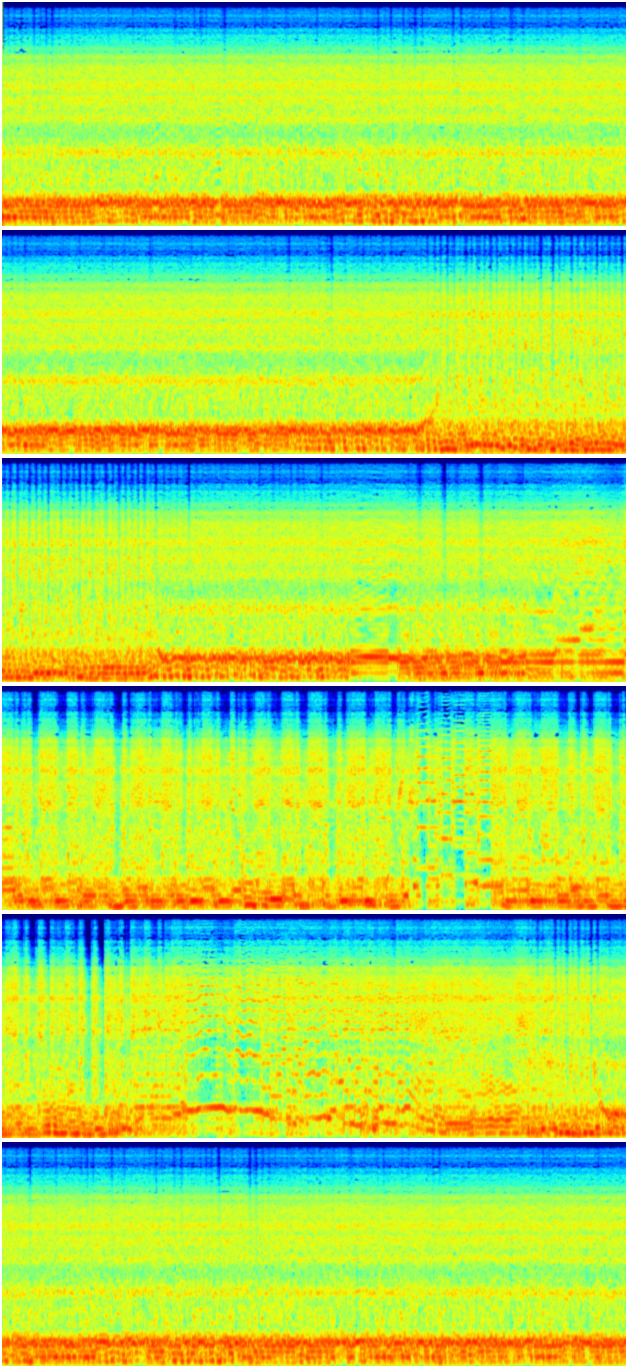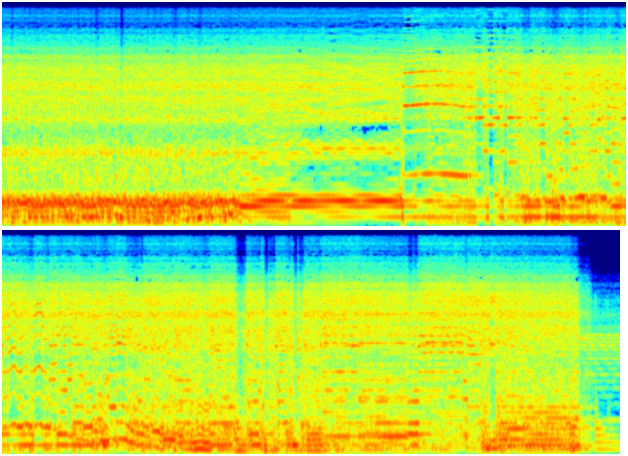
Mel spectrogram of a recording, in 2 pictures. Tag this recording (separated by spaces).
distortion guitar guitar-jam heavy jam metal rhythm rhythm-guitar the-drifter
